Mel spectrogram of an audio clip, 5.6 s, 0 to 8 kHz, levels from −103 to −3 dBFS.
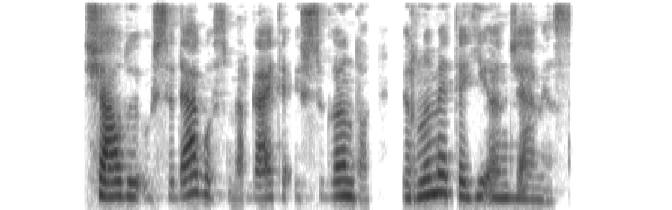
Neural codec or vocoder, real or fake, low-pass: none; real; 7.2 kHz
